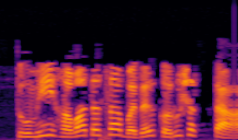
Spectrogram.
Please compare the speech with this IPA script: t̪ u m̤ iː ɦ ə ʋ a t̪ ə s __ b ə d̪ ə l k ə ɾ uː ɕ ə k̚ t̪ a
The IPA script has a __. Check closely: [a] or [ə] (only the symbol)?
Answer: a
